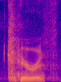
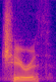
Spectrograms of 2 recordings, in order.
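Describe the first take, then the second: First: The name begins with a 'k' sound. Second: The name begins with a 'ch' sound. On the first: The speaker calls it right. "the correct Hebrew pronunciation is Kareth" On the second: The speaker calls it wrong. "some would pronounce it Cherith"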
